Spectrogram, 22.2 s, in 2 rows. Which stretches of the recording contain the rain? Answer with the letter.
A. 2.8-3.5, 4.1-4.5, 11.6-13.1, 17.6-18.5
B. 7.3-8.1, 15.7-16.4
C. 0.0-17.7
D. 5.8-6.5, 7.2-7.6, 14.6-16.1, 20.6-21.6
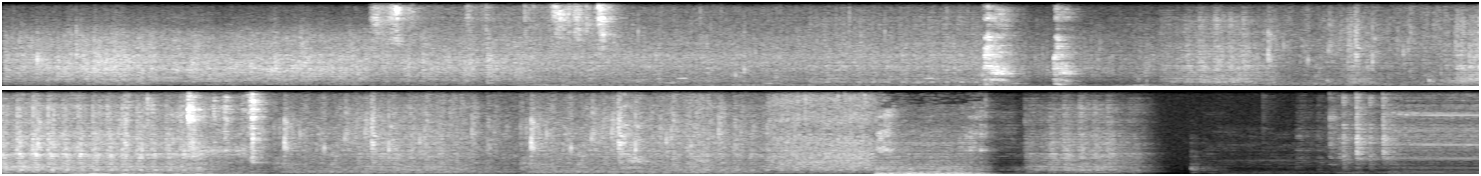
C.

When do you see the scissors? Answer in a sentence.
The scissors can be heard from 2.8 to 3.5 s, from 4.1 to 4.5 s, from 11.6 to 13.1 s and from 17.6 to 18.5 s.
